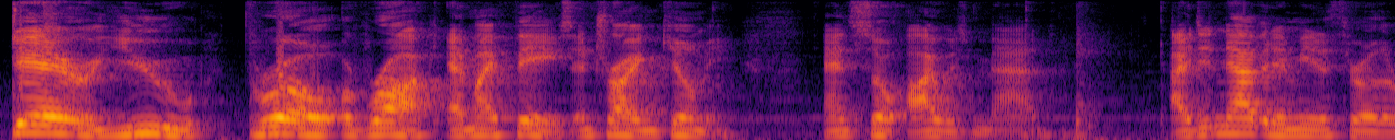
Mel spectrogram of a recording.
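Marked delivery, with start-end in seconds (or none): 0.1-3.7 loud, slow furious yell; how dare you, loud and slow; enraged. Retold or imitated. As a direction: roar it with outrage. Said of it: "like, enraged".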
